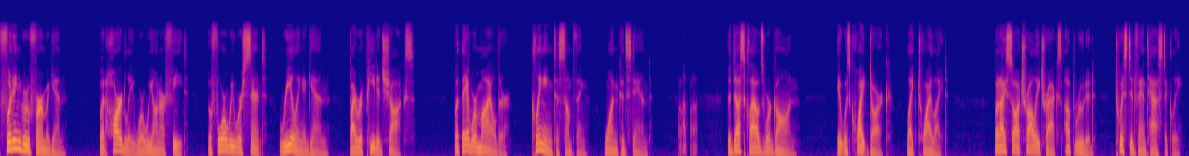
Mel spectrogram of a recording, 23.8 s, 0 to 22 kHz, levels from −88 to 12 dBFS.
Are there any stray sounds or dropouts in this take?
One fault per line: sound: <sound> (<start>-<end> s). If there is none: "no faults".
sound: laugh (13.6-14.0 s)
